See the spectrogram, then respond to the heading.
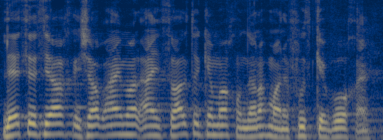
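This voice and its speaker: A man's voice: fairly high pitch, steady tone, darkish tone. Man from Iran, echoing hall. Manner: simple non-native German, halting phrasing. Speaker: church member giving testimony. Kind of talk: personal testimony in short phrases, pausing for an interpreter. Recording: long hall reverb.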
